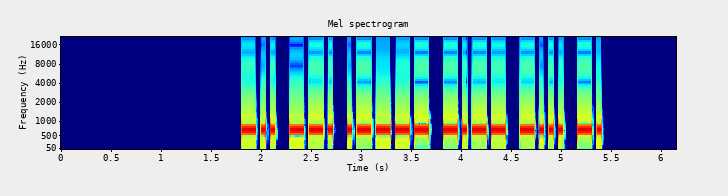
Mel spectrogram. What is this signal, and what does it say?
Morse code, heard as a keyed tone, about 25 wpm, 700 Hz. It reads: DG1YBN
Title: DXCC-100 Call Signs - 6 Characters - Repeated 2x - 25wpm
